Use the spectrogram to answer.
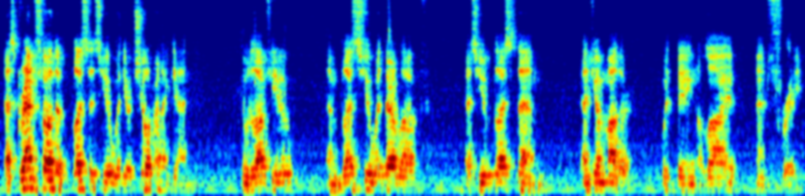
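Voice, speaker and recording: A man introducing and reading poetry at a church service, measured and solemn. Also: on the low side, flat delivery, fairly bright tone. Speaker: congregation member reading inmates' poetry. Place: church service, indoor room. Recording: roomy, noisy pickup far from mic.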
